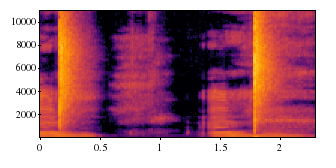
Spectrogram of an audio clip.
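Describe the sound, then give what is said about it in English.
A hand slaps bare buttocks twice, two sharp smacks spaced well apart, each cutting through a moaning voice. “Slap me again. Again. Again, again. Oh, slap my ass until they're completely red if you want.”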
